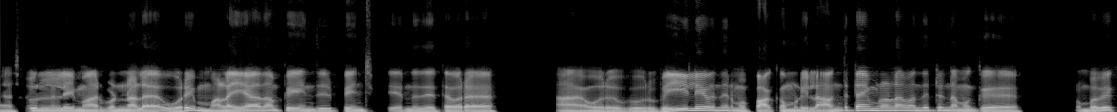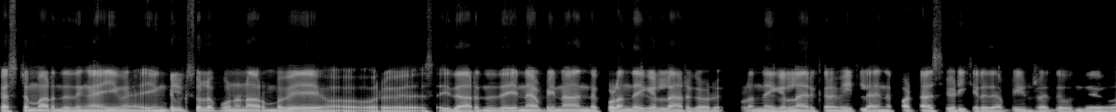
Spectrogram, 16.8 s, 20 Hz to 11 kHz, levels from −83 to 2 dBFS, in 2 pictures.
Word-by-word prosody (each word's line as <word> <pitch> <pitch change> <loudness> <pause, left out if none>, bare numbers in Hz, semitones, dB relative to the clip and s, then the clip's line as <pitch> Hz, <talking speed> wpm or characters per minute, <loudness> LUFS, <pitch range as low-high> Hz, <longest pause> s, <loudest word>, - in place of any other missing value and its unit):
சூழ்நிலை 140 -1 +1
மாறுபாடுனால 125 +1 +2 0.2
ஒரே 155 +9 +2
மழையா 125 +9 +3
தான் 160 -1 0
பெய்து 135 -1 +1
பெஞ்சுகிட்டே 130 +3 -2
இருந்ததே 125 -2 -1
தவிர, 125 +3 +2 0.7
ஆ, - - -1 0.2
ஒரு 105 -1 -1 0.2
ஒரு 105 0 -1
வெயிலே 180 +8 +4
வந்து 170 -1 0
நம்ம 130 - 0
பார்க்க 120 +2 +1
முடியல. 115 -2 0
அந்த 145 +7 0
டைம்லலாம் 180 -2 +2
வந்துட்டு 155 +1 -1
நமக்கு 125 -3 0 0.6
ரொம்பவே 140 +7 +1
கஷ்டமா 140 +4 0
இருந்ததுங்க. 115 -4 0
ஈவன் 130 -2 0
எங்களுக்கு 145 +4 -1
சொல்ல 150 0 +3
போணும்னா 140 0 +2
ரொம்பவே 120 +6 +1 0.5
ஒரு - - -2 0.4
இதா 120 +3 +1
இருந்தது. 105 -2 -1
என்ன 130 +3 +3
அப்படின்னா, 125 +1 0
இந்த 120 -2 0
குழந்தைகள்லாம் 130 0 +2
இருக்கிற 120 -1 -2 0.2
குழந்தைகள்லாம் 125 0 0
இருக்கிற 120 0 -3
வீட்ல 120 -1 -1
இந்த 110 - -3
பட்டாசு 125 +3 -2
வெடிக்கிறது 115 -2 -2
அப்படின்றது 115 0 -4
வந்து 110 +2 -2
125 Hz, 160 wpm, -22 LUFS, 115-140 Hz, 0.7 s, வெயிலே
